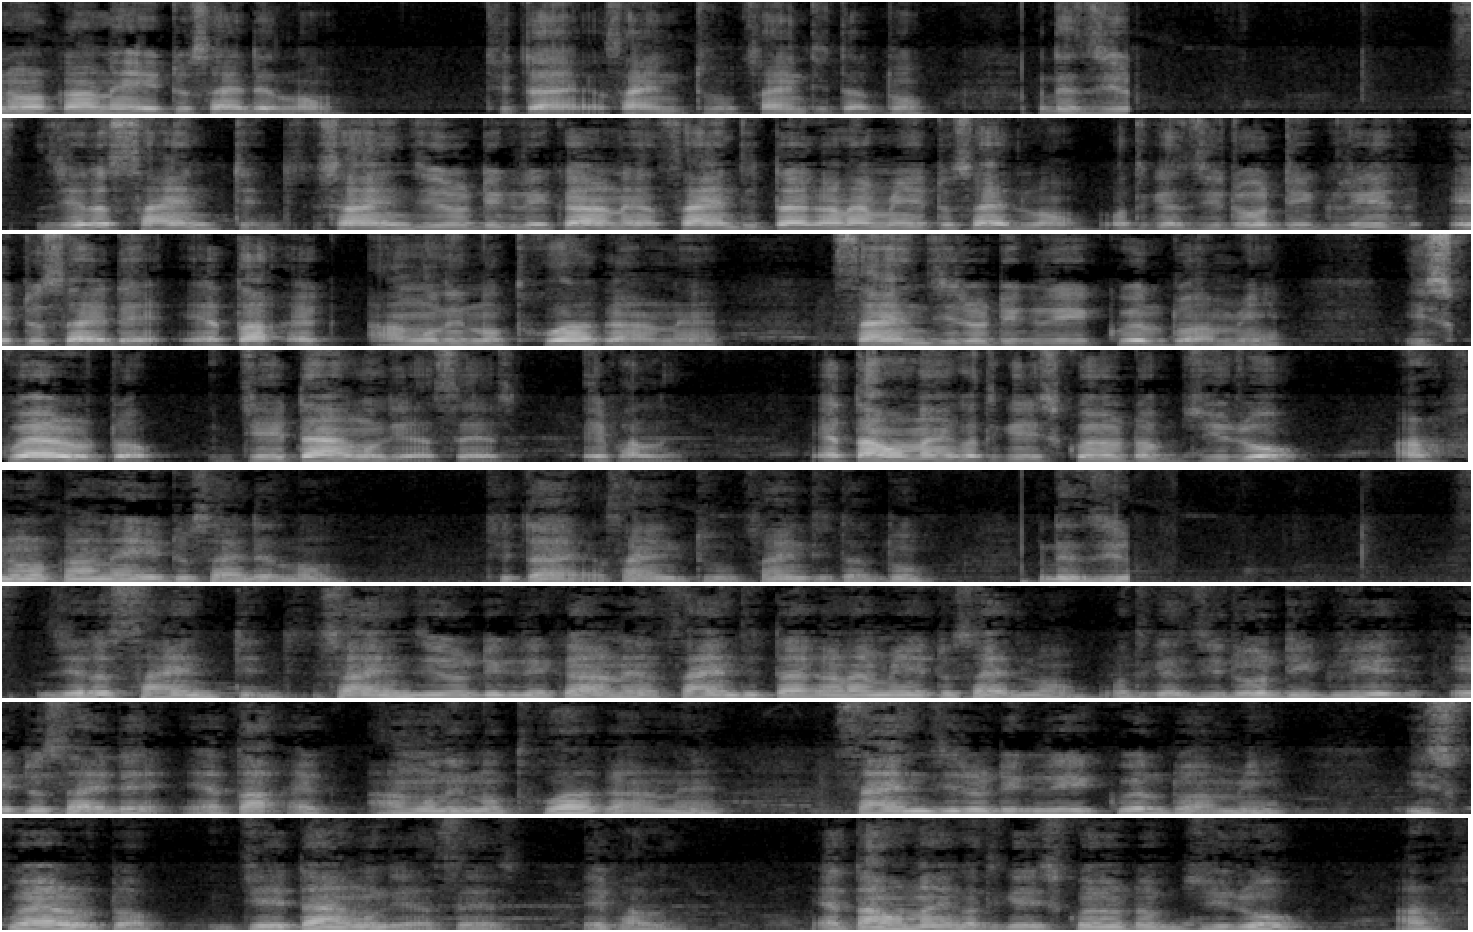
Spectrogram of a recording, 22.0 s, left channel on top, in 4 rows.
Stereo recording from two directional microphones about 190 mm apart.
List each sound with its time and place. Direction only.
0.0 s speech: 25° left (ahead or behind)
5.6 s speech: 25° left (ahead or behind)
19.5 s speech: 25° left (ahead or behind)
